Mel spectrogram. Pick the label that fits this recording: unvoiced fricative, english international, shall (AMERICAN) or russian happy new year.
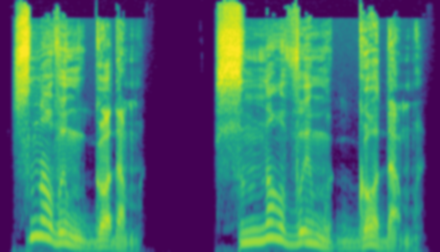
russian happy new year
